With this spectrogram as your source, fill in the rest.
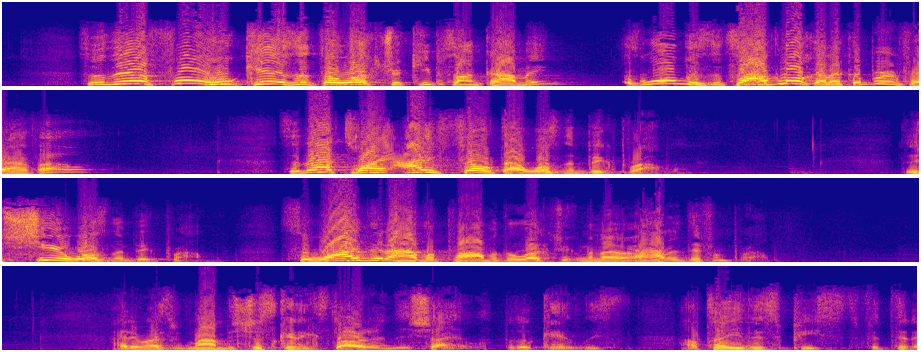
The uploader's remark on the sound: Shiur recorded in Yeshivas Ohr Reuven, Monsey, NY.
